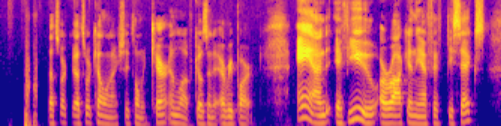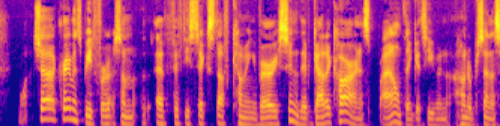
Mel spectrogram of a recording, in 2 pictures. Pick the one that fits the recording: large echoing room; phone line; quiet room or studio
quiet room or studio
